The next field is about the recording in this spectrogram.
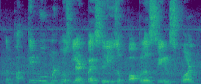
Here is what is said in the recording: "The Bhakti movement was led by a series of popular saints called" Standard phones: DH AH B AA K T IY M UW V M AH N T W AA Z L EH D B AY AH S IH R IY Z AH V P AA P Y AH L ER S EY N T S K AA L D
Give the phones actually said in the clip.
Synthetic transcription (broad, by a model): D AH B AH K T IY M UW V M AH N T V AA Z L EH D B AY AH S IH R IY Z AH V P AA P Y AH L ER S EY N T S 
